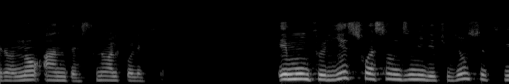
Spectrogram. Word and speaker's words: Montpellier: précisément alors petite précision montpellier on ne prononce pas le thé attention non eux liés non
